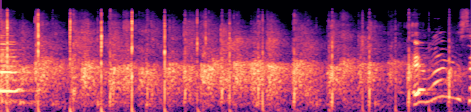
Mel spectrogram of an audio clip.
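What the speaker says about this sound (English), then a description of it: "Clap it up." Small studio applause for Earn Your Leisure guests on the Pour Minds podcast: steady, sharp hand claps from a few people nearby, with voices talking and cheering over them throughout.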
